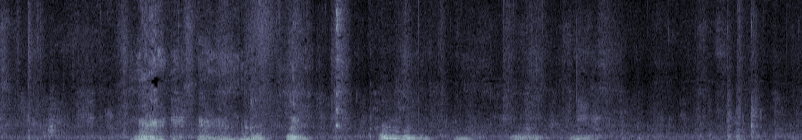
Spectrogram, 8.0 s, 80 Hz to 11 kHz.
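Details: Golden Retriever puppies, 73 days old, offspring of Chiro at Ain Village, filmed 7 July 2018; a run of short, rough growling yaps in bursts between about one and six seconds, then quieter background.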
